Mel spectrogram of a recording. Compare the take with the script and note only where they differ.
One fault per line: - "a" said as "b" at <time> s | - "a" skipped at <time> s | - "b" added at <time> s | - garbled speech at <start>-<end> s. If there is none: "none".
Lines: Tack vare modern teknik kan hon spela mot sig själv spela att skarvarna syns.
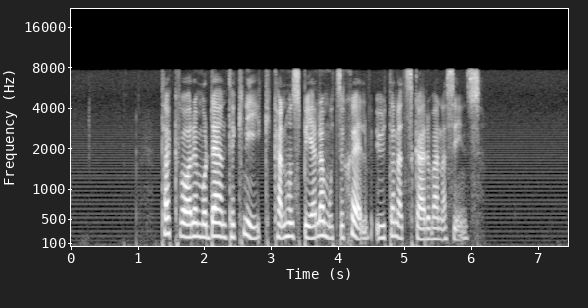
- "spela" said as "utan" at 4.6 s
